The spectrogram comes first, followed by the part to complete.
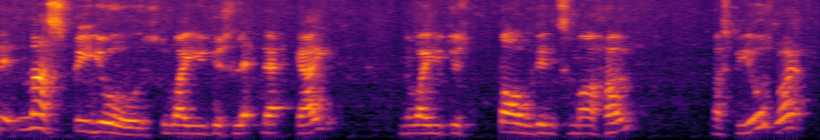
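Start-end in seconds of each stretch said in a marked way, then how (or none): none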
